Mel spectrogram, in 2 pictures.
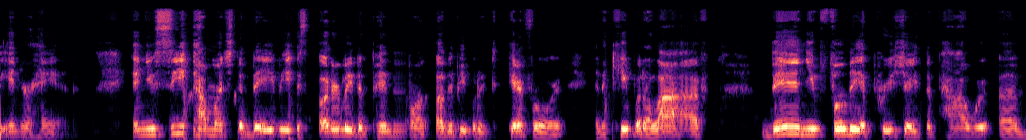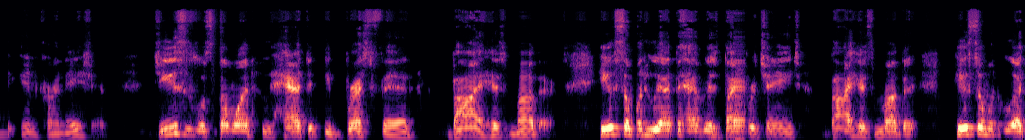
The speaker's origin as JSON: {"language": "English", "region": "the South", "country": "United States", "tie": "born or raised there", "said": "I'm from the South"}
